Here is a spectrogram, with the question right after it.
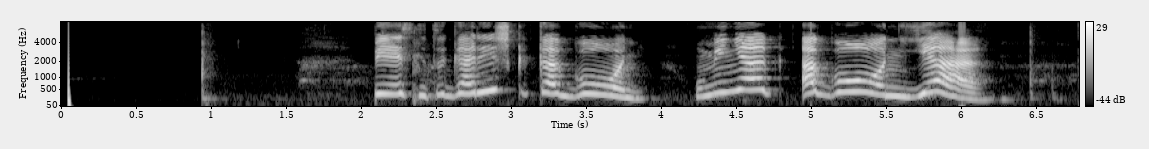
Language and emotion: Russian, positive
